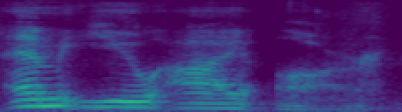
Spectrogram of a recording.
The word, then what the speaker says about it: Muir: M-U-I-R. I would pronounce it as Muir. Muir. Like in the Ghost of Mrs. Muir.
